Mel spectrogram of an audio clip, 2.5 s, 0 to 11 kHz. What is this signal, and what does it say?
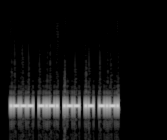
Morse code, heard as a keyed tone, about 47 wpm, 700 Hz. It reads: JCWAC
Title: Code Groups - 5 Letters - 45wpm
